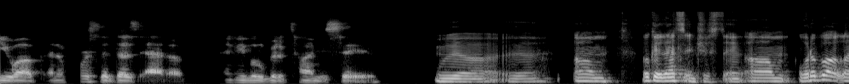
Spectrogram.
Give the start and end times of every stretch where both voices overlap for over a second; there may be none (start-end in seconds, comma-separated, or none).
none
